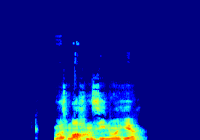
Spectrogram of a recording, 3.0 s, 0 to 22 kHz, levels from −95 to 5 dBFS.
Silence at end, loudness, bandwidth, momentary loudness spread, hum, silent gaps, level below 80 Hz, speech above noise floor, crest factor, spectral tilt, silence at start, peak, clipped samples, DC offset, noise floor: 0.9 s; -18 LUFS; 9 kHz; 11 LU; none; none; -58 dBFS; over 72 dB; 20 dB; -6 dB/octave; 0.8 s; -2 dBFS; under 0.1%; under 0.1%; under -90 dBFS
